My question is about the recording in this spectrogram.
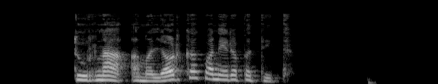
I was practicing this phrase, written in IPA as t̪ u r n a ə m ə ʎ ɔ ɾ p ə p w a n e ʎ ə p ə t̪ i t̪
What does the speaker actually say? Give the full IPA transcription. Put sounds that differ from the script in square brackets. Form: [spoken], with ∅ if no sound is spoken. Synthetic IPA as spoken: t̪ u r n a ə m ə ʎ ɔ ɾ [k] ə [k] w a n e [ɾ] ə p ə t̪ i t̪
